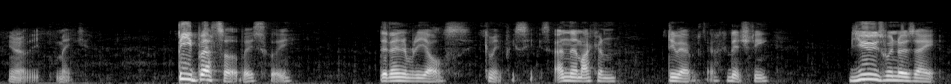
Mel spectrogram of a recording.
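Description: Rambling, excitable woman gaming. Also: sits low, fairly quick, long pauses. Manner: rambling and excitable, with frequent swearing and giggling. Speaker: gaming video creator. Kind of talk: casual gameplay commentary. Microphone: home computer microphone. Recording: slightly dull lo-fi mic.

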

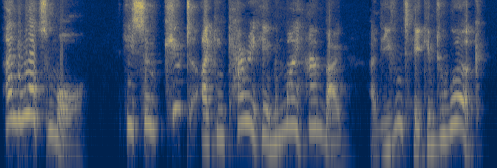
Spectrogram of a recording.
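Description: A self-satisfied office manager of a woman, as a man plays her, brisk and a little evasive. Her voice sits well above his own and swings up and down lively, with a husky edge. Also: very high-pitched, pitched above the performer's own voice, full character voice. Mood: smug. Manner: smug, brisk. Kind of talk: storybook reading.

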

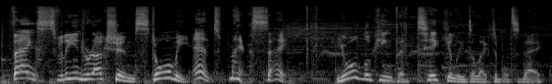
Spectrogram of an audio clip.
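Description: A performer playing a suave, mysterious relationship expert who narrates a reality show with arch, deadpan teasing. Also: mid-range voice, fairly quick, soft background music, lightly acted.

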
